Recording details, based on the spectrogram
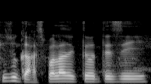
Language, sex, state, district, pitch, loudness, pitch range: Bengali, male, West Bengal, Alipurduar, 130 Hz, -19 LUFS, 130-140 Hz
